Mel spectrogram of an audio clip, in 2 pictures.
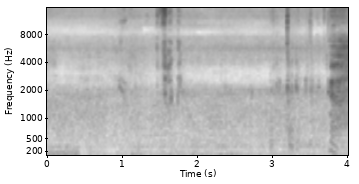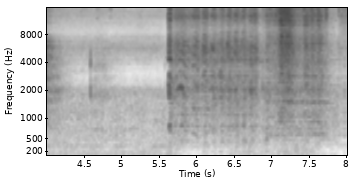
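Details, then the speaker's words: Cadillac Fleetwood after heater core coolant restriction valve replacement, cold start at -2 degrees after sitting a week, fuel pump heard: faint, uneven starter churning with no catch into idle; cranks but won't start. "This is actually the first time where it's refused to start. What the actual fuck? Put that on so I don't hear the buzzer. I hear the fuel pump."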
